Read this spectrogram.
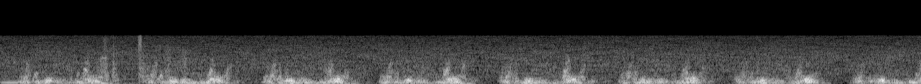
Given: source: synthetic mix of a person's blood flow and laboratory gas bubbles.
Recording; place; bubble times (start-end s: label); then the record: Doppler ultrasound of blood flow; precordium
0.67-0.80 s: bubbles
0.96-1.19 s: bubbles
1.41-1.46 s: bubbles
From the record:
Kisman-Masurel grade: 221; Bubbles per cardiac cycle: several, 3 to 8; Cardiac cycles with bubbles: 10 to 50%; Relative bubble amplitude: barely perceptible (0.100 to 0.250); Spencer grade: 2 (many but less than half of the cardiac periods contain bubble signals, singularly or in groups); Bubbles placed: only in the low amplitude regions of the cardiac cycle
